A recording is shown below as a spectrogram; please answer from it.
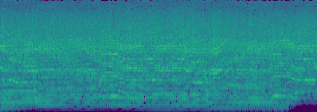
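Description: A melodic electronic sample loop playing back, with chord changes and some gliding notes, while a low-cut EQ is swept to remove its bass and sub-bass. The low end drops out under a second in, partly comes back around four seconds in, and thins out again near the end.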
